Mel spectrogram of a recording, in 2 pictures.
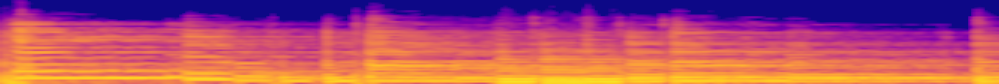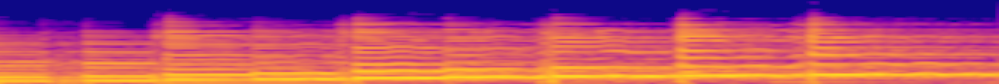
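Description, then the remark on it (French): Electric guitar plays a loose, somewhat random run of sustained notes, each wavering with left-hand vibrato, loud with a slightly distorted, effects-heavy tone; no one speaks. “je pense qu'il est vachement intéressant de faire des notes comme ça, un peu random.”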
